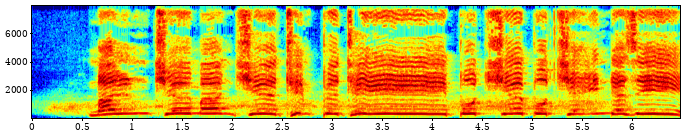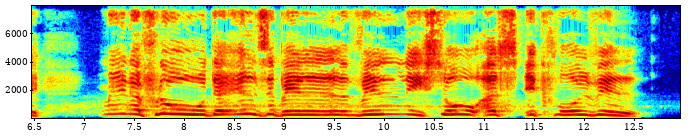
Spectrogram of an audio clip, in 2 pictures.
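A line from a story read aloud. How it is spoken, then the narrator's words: Calling out. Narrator (German): rief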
